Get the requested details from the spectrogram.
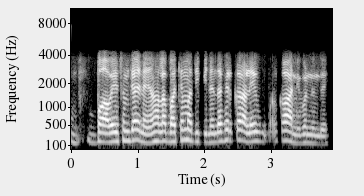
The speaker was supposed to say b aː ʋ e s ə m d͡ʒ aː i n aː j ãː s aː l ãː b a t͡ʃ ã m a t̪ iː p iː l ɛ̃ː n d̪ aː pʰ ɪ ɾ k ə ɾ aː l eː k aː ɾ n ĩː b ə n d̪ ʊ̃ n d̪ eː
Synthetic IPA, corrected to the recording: b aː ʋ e s ə m d͡ʒ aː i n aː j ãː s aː l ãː b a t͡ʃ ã m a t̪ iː p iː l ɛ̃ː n d̪ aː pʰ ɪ ɾ k ə ɾ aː l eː k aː ɾ n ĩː b ə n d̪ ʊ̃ n d̪ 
